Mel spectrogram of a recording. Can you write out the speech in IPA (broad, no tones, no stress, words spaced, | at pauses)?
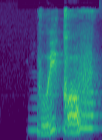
bṵjɡɔ̰v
